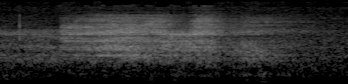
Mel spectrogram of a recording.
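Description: A single soft, hissing, airy breath from a sleeping dog, a light snore against a quiet room background.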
